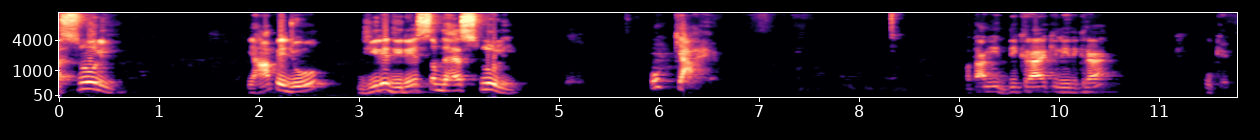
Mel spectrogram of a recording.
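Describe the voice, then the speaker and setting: Lively man teaching an English lesson. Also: on the high side. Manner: lively explaining, asks frequent checking questions. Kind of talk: classroom lecture.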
